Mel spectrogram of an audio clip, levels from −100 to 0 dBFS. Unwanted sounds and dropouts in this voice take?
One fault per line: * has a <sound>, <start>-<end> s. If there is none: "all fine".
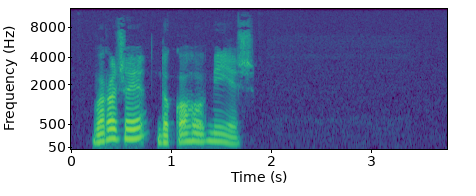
all fine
